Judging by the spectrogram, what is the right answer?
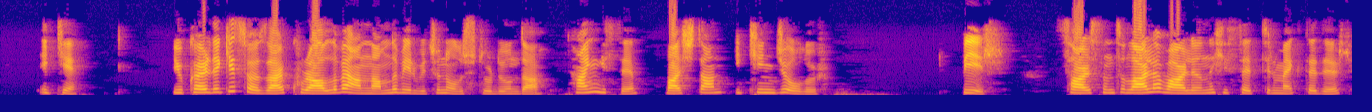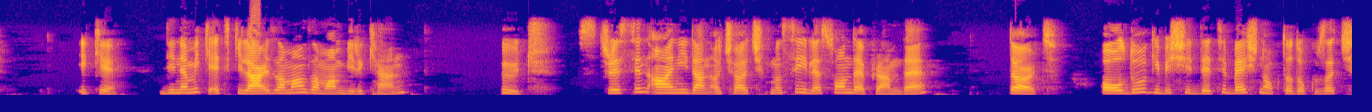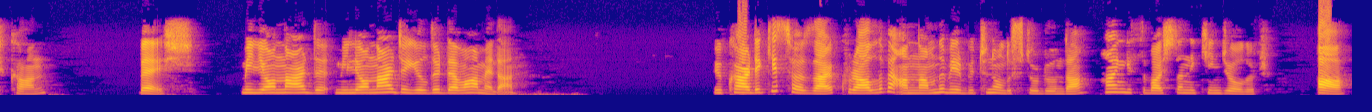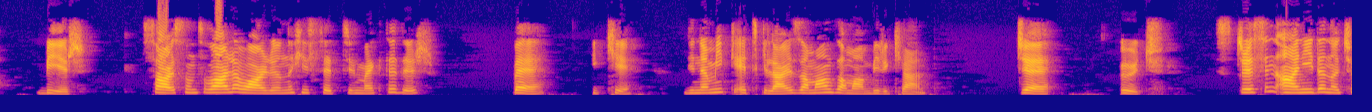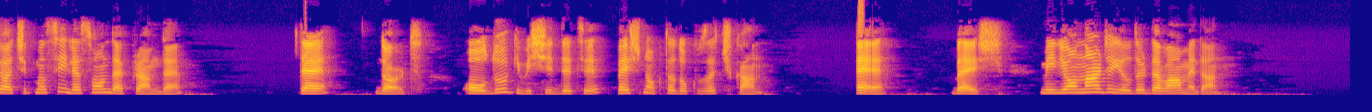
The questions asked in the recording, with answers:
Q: Yukarıdaki sözler kurallı ve anlamlı bir bütün oluşturduğunda hangisi baştan ikinci olur?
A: Cevap. B. 2. Dinamik etkiler zaman zaman biriken.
